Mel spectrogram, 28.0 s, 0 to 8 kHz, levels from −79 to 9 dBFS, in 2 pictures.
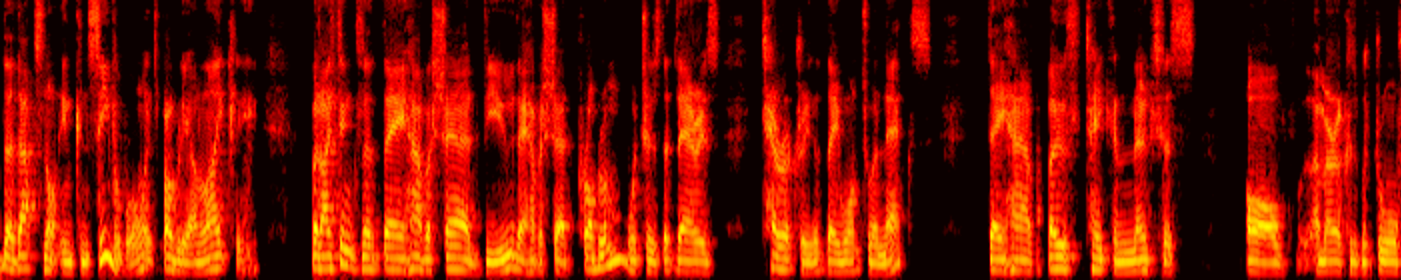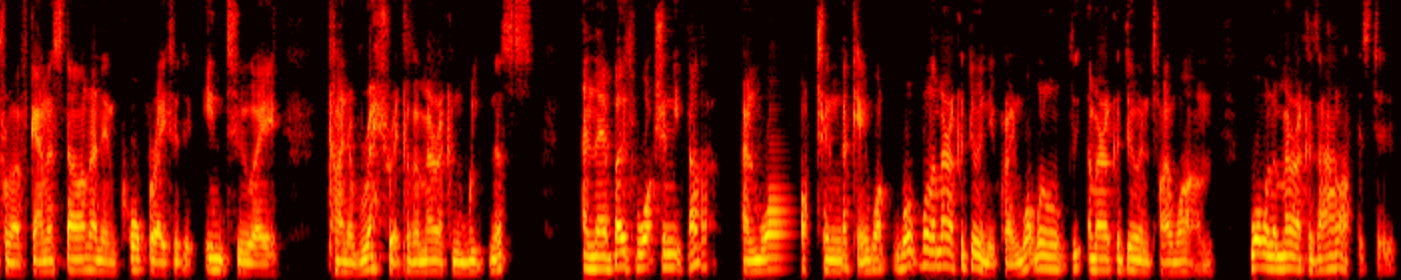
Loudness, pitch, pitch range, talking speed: -23 LUFS, 120 Hz, 105-135 Hz, 170 wpm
